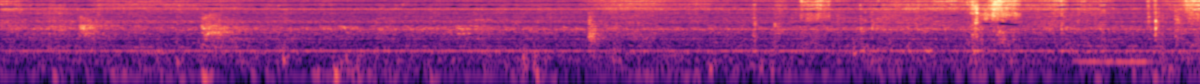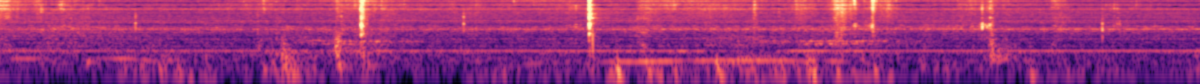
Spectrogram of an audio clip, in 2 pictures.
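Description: A steady mechanical hum with low rumble, broken by a few light clicks and knocks.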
